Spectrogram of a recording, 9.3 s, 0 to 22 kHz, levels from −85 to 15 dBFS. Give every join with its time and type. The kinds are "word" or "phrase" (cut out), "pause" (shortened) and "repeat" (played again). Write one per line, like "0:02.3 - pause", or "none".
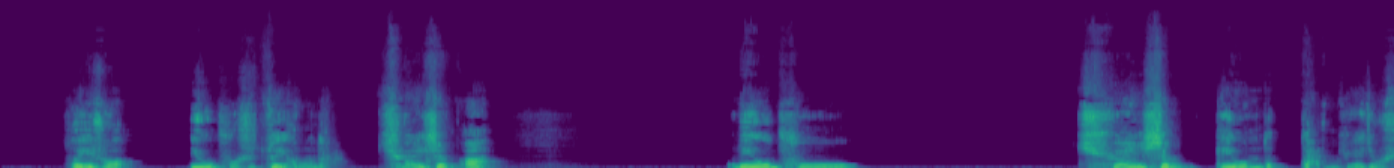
none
